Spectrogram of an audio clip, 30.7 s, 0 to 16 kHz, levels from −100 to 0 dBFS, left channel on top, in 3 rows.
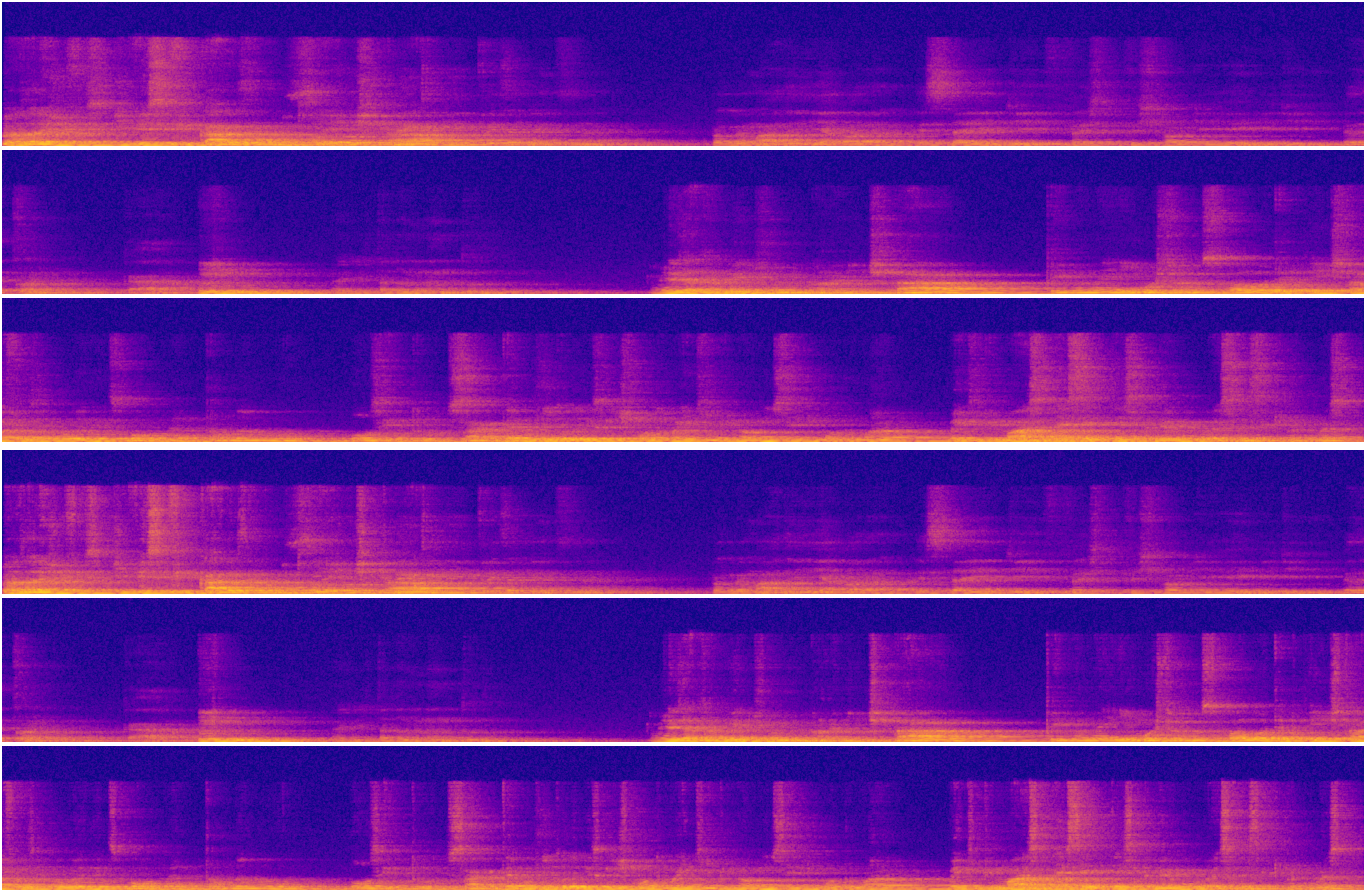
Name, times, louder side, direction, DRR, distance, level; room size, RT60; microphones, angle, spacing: voice 1, 0.0-3.2 10.3-10.4 11.7-12.1 15.1-17.4 18.0-22.7 23.0-27.1 27.5-30.5, right 1 dB, 30° right, -6 dB, 1.1 m, -20 dB
voice 2, 2.2-4.6 5.3-10.8 11.1-11.6 12.7-14.0, equal, 5° left, -6 dB, 0.5 m, -31 dB
6.6 x 6.1 x 2.7 m, 2.4 s
head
